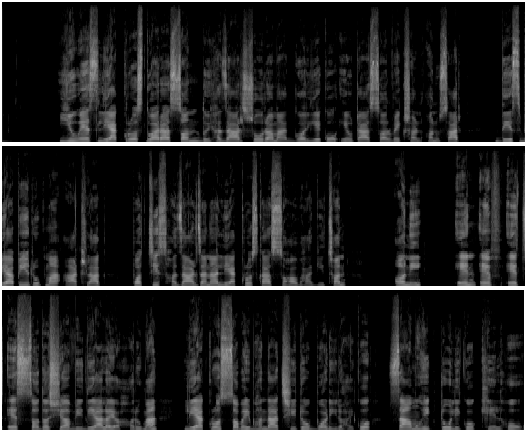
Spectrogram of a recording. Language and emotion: Nepali, neutral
